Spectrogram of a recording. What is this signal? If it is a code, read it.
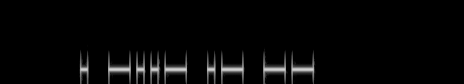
Morse code, heard as a keyed tone, about 17 wpm, 700 Hz. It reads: EXAM
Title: Top 501-750 Words 17wpm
